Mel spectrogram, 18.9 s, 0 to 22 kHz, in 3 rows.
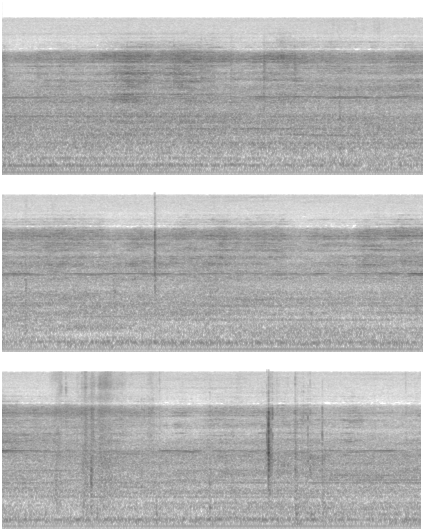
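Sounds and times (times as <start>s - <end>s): low machinery hum: 0.0s - 18.9s.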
